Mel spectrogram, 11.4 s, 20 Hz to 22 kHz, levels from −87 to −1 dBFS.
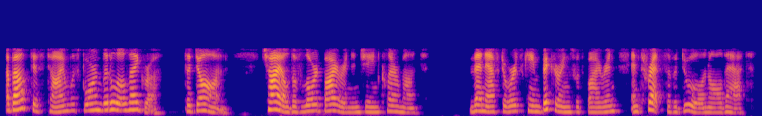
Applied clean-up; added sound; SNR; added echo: none; none; none; none.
